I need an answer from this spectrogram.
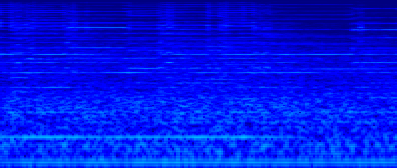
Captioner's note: none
